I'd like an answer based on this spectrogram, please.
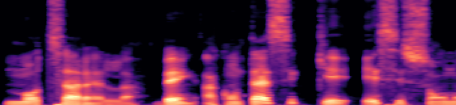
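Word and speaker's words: mozzarella: no português atual bem Vocês sabem que em italiano e eles têm o som de T né que aparece em palavras como Palazo grcia e mozzarela bem acontece que esse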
